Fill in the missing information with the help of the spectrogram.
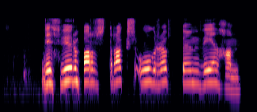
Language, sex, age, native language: Icelandic, male, 11, Icelandic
